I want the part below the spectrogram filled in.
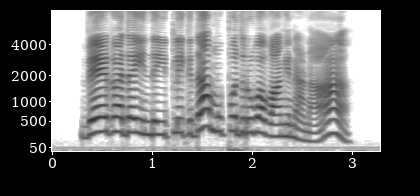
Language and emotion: Tamil, angry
